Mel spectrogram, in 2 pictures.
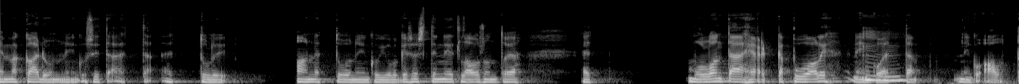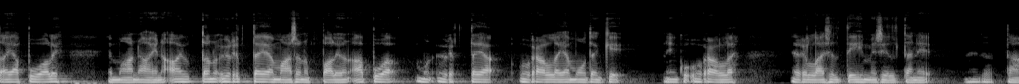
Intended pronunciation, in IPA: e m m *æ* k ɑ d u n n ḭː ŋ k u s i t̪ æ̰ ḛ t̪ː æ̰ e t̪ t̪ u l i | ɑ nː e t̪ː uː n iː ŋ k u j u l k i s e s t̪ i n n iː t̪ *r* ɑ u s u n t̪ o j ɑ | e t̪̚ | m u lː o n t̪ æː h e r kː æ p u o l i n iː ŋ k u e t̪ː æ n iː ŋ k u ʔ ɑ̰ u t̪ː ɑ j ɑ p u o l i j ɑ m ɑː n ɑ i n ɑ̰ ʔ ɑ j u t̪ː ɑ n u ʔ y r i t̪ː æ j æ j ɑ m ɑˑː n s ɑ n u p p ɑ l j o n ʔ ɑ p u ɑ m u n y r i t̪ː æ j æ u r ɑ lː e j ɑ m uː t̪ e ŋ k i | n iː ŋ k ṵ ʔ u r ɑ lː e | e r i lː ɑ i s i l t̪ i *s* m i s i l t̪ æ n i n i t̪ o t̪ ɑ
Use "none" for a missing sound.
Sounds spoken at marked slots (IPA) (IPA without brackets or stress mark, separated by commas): æ, l, h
